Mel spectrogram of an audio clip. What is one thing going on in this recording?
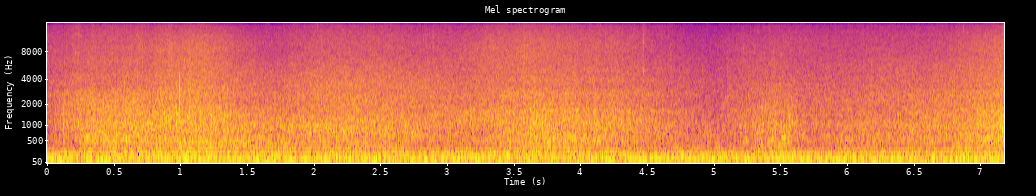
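Small waves wash up onto a sandy shore and fizz as they draw back.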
